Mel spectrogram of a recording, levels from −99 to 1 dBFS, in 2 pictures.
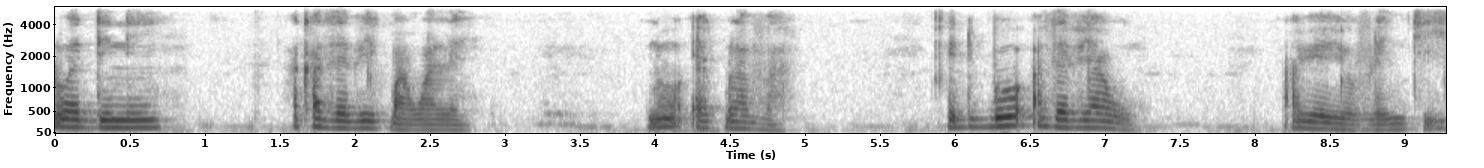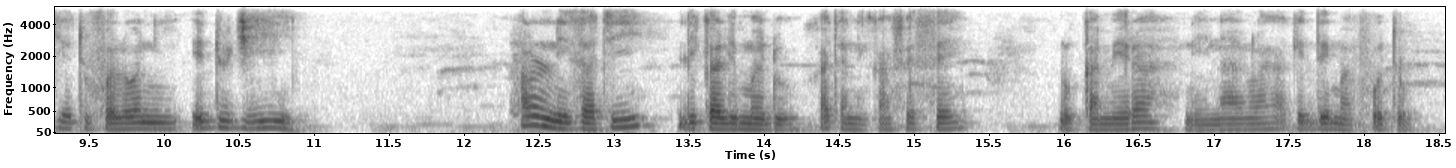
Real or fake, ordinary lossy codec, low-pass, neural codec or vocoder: real; Opus, 32 kbps; 5.4 kHz; none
